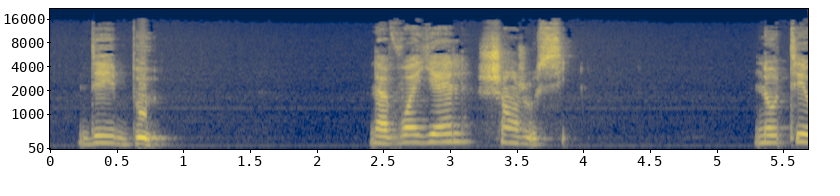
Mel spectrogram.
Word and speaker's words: bœufs: Attention à la prononciation des mots œuf et bœuf qui changent au pluriel. Un œuf, un bœuf, on prononce le F, mais au pluriel, on ne le prononce plus.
